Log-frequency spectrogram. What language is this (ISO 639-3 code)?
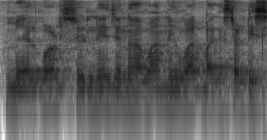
mai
